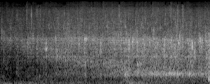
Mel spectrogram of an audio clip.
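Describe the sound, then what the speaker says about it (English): Steady hiss and sizzle of fries cooking in a single layer in a deep fryer basket, loud and close, bubbling oil crackling continuously with no talk. "So I'm just gonna do a single layer in the basket of my deep fryer."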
